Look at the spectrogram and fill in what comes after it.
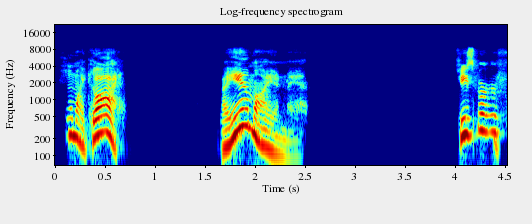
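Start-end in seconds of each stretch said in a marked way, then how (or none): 1.6-4.4 put-on Boston tough-guy voice, higher and louder. Answering a request to do Iron Man as Mark Wahlberg: Mark Wahlberg voice. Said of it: "do Iron Man, Mark Wahlberg, please".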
